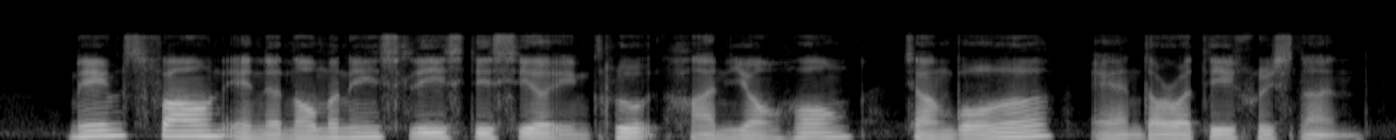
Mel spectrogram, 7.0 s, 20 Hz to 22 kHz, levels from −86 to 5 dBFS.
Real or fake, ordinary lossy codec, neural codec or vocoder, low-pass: fake; none; codec, 16 kHz, 2 kbps, FunCodec, trained on Chinese and English, 25 frames a second; none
